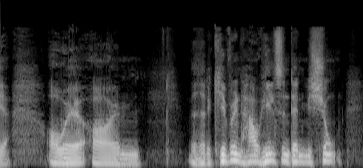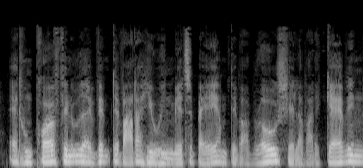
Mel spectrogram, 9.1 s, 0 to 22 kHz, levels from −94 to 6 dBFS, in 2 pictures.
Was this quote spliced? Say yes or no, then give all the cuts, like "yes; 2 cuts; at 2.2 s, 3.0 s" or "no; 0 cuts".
no; 0 cuts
